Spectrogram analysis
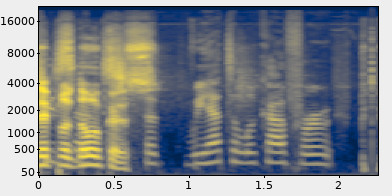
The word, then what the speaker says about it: Diplodocus: my daughter's favorites and i called it a diplodocus and many of you saw fit to call me out for mispronouncing it now i respect that we all say things differently but in my defense this is my daughter's book and this is how the man says it diplodocus just in case you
